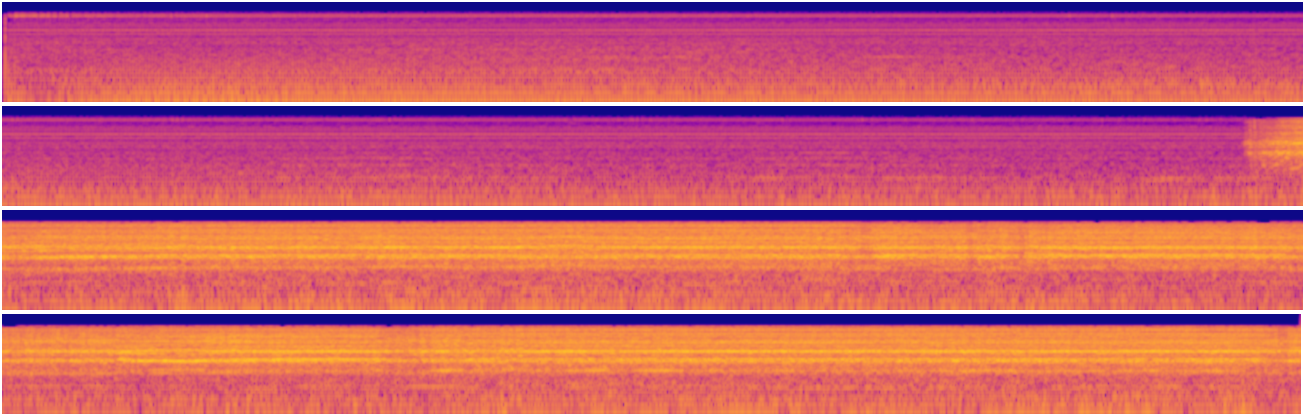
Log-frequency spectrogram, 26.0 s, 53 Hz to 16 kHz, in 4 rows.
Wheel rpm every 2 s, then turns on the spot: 0, 0, 0, 0, 0, 0, 80, 160, 160, 160, 160, 160, 160.
none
